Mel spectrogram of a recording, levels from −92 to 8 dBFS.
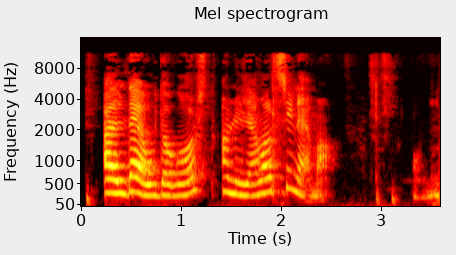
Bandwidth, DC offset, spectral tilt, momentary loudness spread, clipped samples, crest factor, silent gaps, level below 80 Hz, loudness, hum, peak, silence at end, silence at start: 11.5 kHz; under 0.1%; -2.5 dB/octave; 21 LU; under 0.1%; 18 dB; none; -60 dBFS; -19 LUFS; none; -2 dBFS; 0 s; 0.05 s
